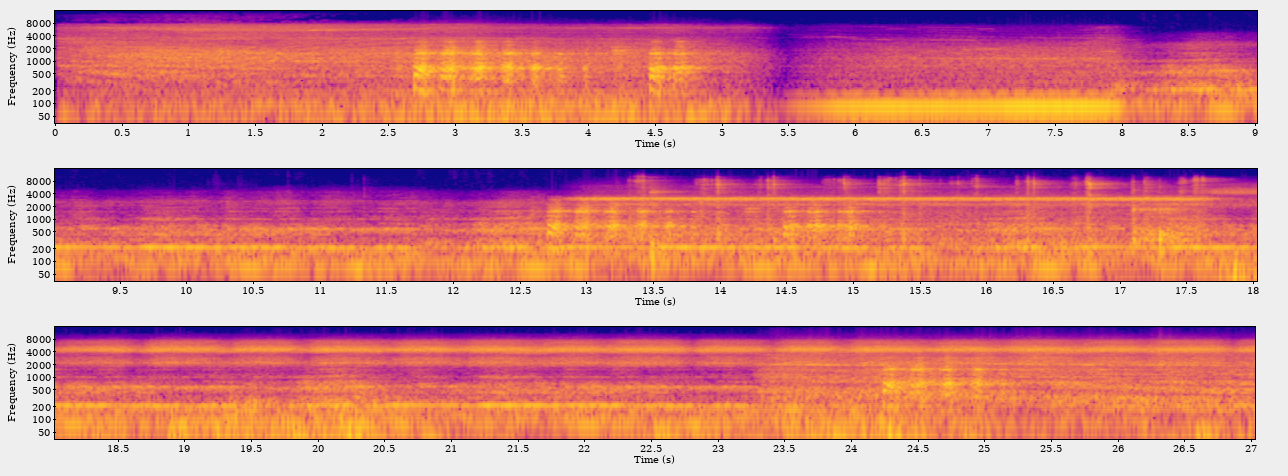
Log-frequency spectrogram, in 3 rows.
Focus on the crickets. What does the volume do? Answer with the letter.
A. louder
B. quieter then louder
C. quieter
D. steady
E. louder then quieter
D.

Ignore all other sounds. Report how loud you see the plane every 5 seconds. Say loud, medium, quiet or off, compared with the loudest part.
loud, medium, loud, loud, loud, loud.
